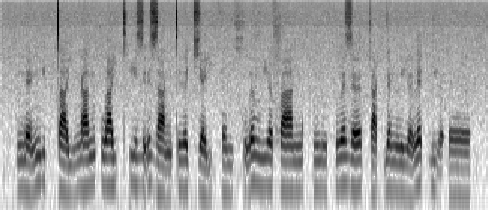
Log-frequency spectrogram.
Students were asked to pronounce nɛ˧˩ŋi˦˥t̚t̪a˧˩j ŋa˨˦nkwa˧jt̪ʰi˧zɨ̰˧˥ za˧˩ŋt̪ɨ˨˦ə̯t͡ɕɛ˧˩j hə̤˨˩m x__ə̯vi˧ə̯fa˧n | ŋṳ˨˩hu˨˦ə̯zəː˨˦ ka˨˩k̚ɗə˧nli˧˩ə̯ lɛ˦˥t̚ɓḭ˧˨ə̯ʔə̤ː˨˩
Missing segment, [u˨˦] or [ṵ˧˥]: ṵ˧˥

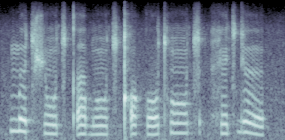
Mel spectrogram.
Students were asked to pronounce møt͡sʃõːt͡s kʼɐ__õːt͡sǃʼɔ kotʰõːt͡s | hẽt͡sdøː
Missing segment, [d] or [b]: b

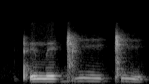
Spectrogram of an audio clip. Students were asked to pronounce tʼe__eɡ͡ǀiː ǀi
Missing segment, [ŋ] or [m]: m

